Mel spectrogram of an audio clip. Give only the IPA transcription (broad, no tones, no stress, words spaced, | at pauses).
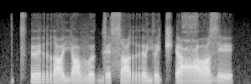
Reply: t͡sʼɘrɑjɑ βəɡɛ sɑrəjɘt͡ʃʼɛ ʕɑze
